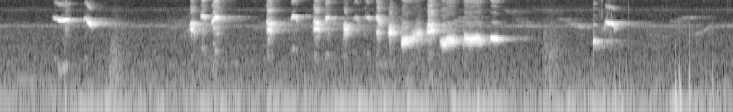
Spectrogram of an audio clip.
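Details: White-rumped shama lure song in an erratic style for training birds: a rapid varied phrase of sharp chirps and rich whistled notes sliding downward, ending in a long descending whistle, then a few separate high chirps, with a faint steady hum behind.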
